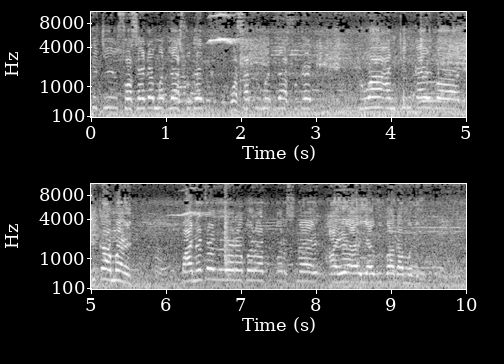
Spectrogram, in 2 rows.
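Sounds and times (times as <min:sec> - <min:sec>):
man speaking: 0:00.0 - 0:09.7.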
